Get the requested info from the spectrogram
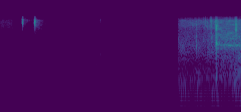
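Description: Near silence with two faint computer-mouse clicks in quick succession, and a fainter third click about a second later.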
